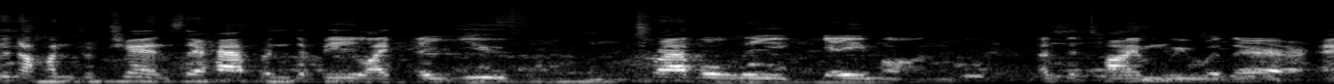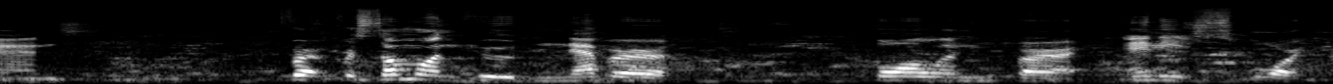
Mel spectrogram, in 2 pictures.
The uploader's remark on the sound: Recorded live on location at Northside Drafthouse in Richardson, TX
